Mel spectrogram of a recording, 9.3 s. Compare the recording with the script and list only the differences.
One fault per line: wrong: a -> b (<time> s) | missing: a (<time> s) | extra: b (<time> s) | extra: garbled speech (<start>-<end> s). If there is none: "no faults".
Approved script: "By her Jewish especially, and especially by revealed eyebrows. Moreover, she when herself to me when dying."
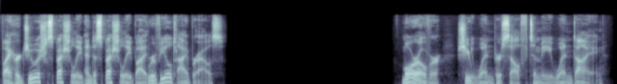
no faults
